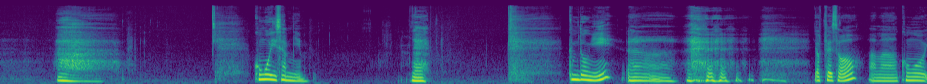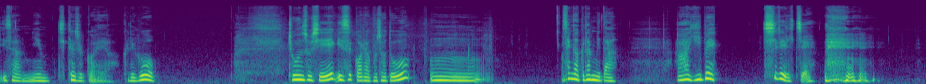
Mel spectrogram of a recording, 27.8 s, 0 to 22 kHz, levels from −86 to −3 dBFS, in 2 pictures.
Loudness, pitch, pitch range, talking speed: -16 LUFS, 175 Hz, 160-210 Hz, 95 characters per minute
